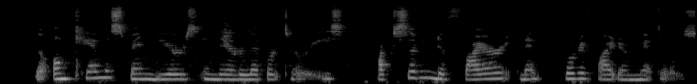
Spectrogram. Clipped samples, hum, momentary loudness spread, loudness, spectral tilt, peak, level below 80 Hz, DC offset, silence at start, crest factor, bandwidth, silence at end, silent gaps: under 0.1%; none; 9 LU; -38 LUFS; -3 dB/octave; -20 dBFS; -78 dBFS; under 0.1%; 0.35 s; 18 dB; 16 kHz; 0 s; none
